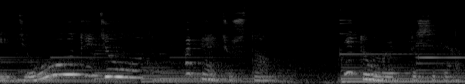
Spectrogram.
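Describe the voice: Faint music plays behind a woman who speaks slowly at a fairly high pitch in a dark, mellow tone with very wide pitch swings.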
